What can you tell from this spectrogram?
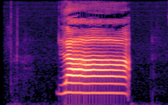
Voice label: "laa1", cantonese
